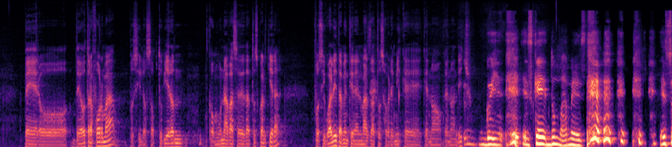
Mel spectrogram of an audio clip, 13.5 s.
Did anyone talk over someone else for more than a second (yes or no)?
no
